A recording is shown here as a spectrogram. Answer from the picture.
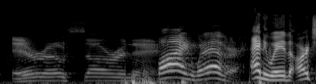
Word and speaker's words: Eero Saarinen: It's pronounced Eero Saarinen.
